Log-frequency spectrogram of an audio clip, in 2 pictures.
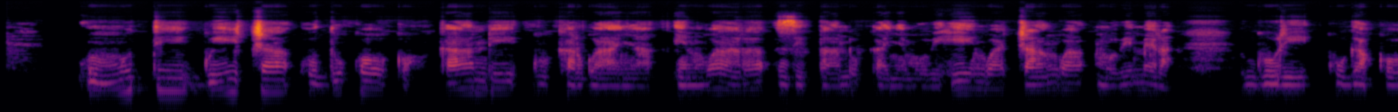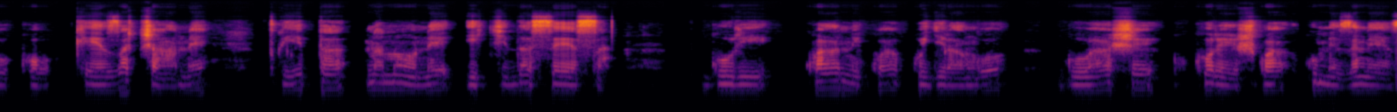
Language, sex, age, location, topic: Kinyarwanda, male, 36-49, Musanze, agriculture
